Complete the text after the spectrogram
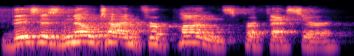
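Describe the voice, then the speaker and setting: Woman doing a defiant young guy hero, slow dramatic delivery, roomy sound, sci-fi play reading. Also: on the low side, lively intonation, a bit bright. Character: earnest, defiant young male time-traveling hero, often bewildered.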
